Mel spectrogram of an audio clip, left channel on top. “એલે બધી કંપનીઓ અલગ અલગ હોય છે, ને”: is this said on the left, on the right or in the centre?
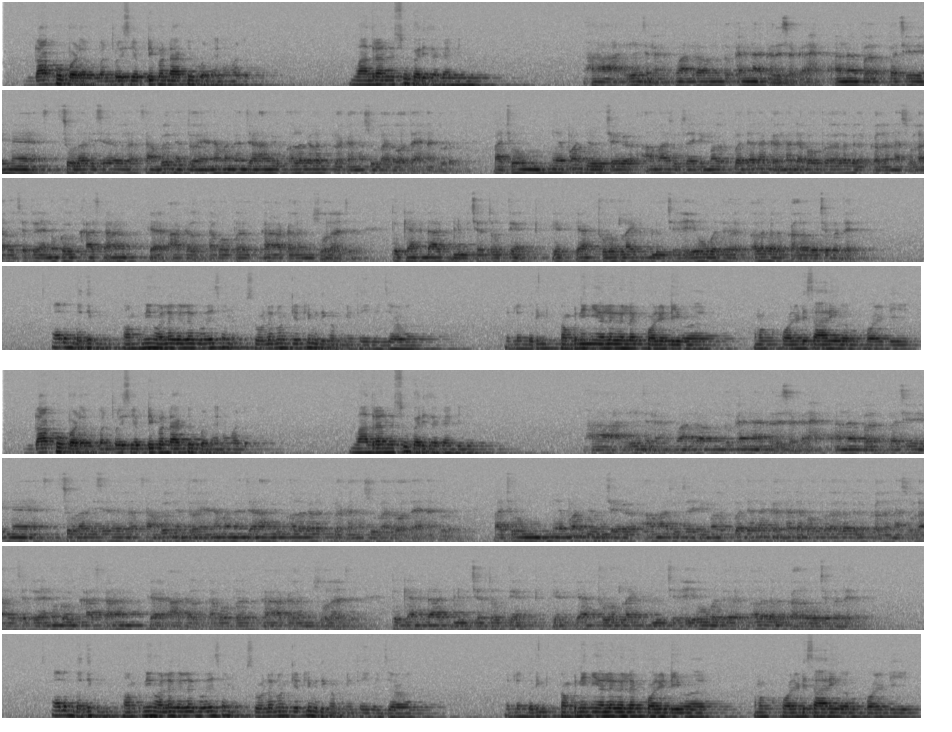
Centre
